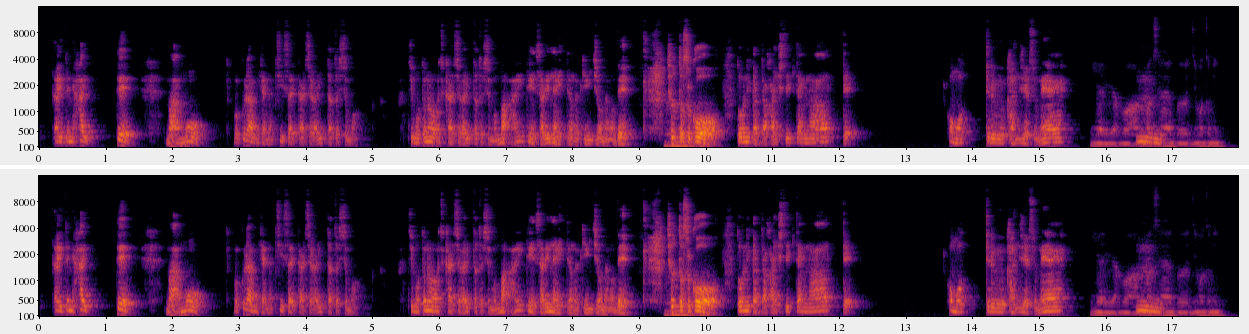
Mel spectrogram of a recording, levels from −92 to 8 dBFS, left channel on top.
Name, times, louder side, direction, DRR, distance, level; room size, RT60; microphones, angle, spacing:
voice 1, 0.2-0.7 1.2-2.4 3.0-4.8 5.6-12.2 13.6-13.9 14.2-15.4 16.5-16.9, right 1 dB, 15° right, 0.5 m, -30 dB
voice 2, 9.4-10.1 15.8-17.7, equal, 25° left, 0.7 m, -40 dB
3.3 x 2.2 x 3.8 m
head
